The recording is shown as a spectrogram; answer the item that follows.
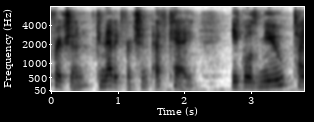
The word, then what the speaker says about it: mu: the coefficient is represented by the letter mu pronounced mu and we put a k for kinetic friction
